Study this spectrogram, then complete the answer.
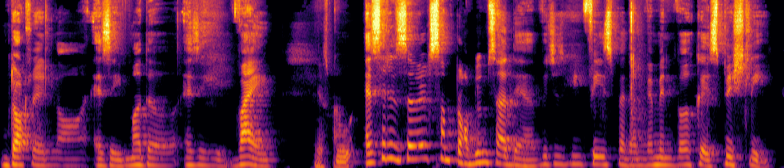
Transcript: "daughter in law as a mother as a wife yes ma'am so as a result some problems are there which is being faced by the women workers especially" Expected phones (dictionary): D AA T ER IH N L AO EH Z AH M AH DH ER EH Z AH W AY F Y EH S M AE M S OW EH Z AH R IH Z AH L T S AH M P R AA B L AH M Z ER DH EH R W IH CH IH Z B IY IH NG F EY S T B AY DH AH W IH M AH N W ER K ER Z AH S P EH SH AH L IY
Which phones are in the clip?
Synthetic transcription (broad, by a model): D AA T ER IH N L AO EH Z AH M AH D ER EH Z AH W AY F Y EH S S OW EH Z AH R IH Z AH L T S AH M P R AA B L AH M S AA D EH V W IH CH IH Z B IY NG F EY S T B AY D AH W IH M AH N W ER K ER AH S P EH SH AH L IY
